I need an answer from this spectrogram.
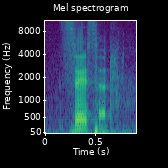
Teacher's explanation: la mayor fuerza de voz es en la penúltima sílaba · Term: palabras graves o llanas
